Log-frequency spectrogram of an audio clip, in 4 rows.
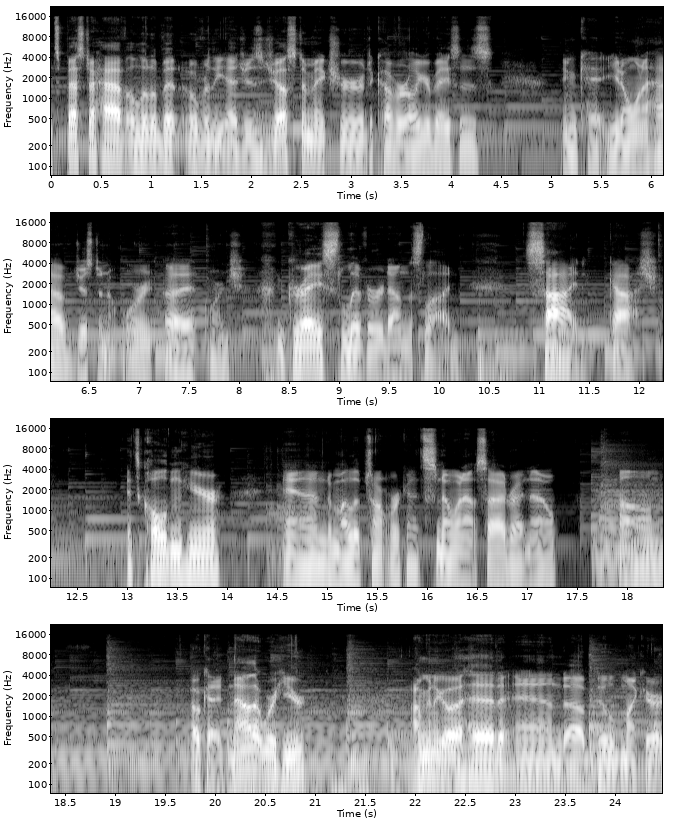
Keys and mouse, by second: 2.0-7.4 drag, 16.8-24.4 middle drag.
